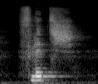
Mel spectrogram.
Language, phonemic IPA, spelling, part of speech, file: Dutch, /flɪts/, flits, noun / verb, Nl-flits.ogg
- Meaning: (noun) 1. a flash; (figuratively) an instant 2. lightning bolt 3. brief but intense radiation from a flashtube 4. short television or radio reportage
